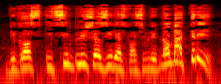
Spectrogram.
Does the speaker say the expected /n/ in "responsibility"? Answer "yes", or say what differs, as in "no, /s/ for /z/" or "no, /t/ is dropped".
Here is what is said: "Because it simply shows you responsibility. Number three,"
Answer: no, /n/ is dropped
